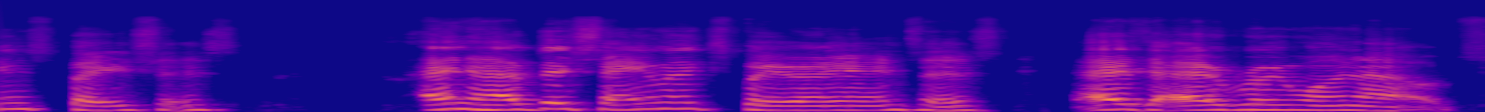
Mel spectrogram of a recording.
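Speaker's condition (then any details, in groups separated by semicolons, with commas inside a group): Cerebral palsy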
